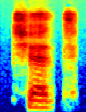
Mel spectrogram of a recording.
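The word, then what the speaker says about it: חית: Chet. So this is pronounced chet.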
